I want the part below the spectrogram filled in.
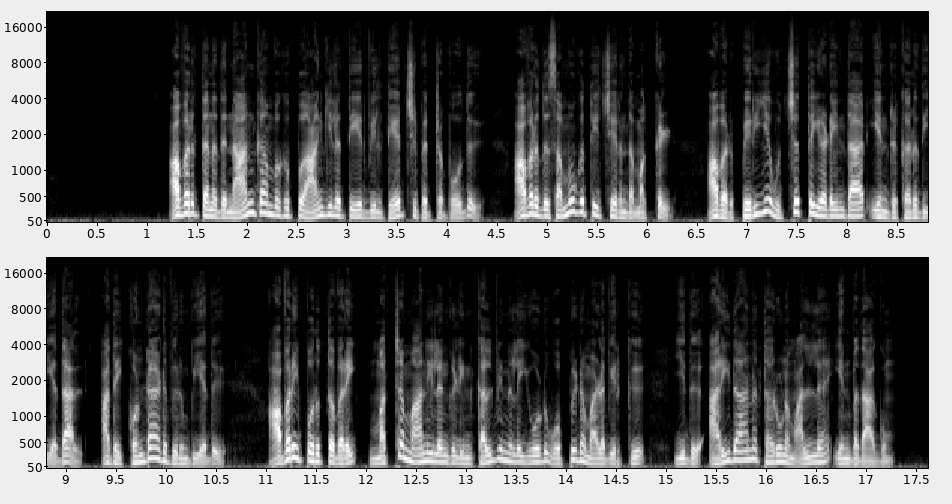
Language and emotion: Tamil, neutral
